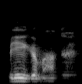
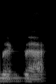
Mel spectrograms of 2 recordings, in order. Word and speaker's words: Mi'kmaq: Mi'kmaq. That's the native pronunciation of the word Micmac. Micmac is the European version.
